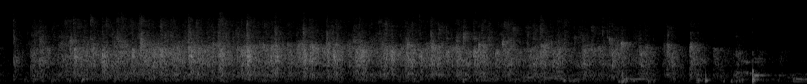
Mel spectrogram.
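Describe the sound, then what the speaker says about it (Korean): A church congregation at a Korean-language service in Osaka claps to welcome the pastor to the stage, a full round of applause that holds steady, then breaks into scattered claps as it dies away. "우리 목사님 나오실 때 여러분 박수로 맞이해 주시기 바랍니다."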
